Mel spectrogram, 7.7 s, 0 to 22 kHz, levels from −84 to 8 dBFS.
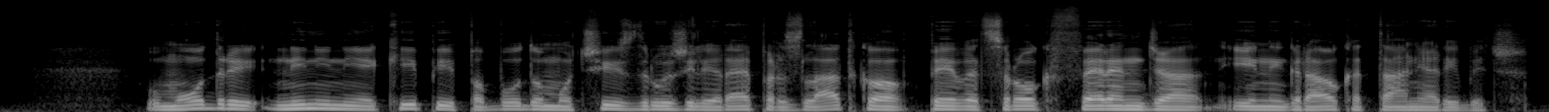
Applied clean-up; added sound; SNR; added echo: none; none; none; none.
